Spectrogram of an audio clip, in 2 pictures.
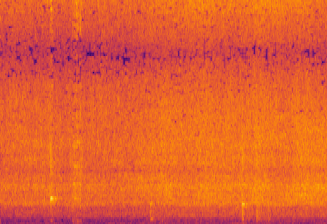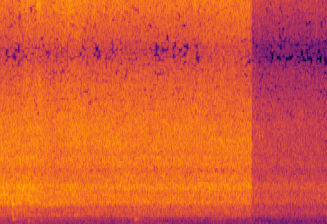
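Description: Chopped tomatoes sizzling in hot oil in an open pressure cooker, stirred with a wooden spoon that knocks lightly against the pot a few times. The sizzle cuts off suddenly near the end.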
